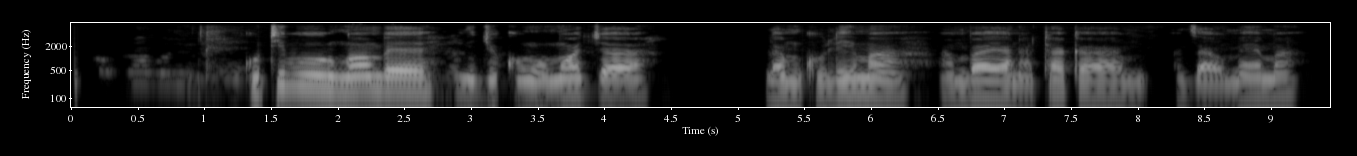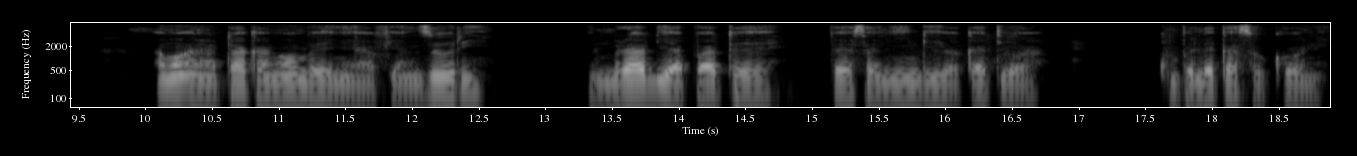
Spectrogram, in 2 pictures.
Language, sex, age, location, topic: Swahili, male, 18-24, Wajir, health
